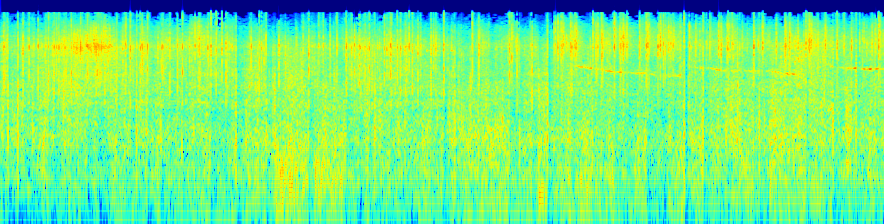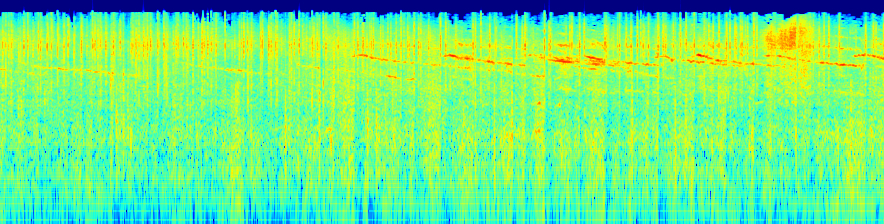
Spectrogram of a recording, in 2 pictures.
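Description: Street fireworks: continuous crackling from ground fountains and firecrackers. In the second half a run of short whistles, each falling in pitch, joins the crackle.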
